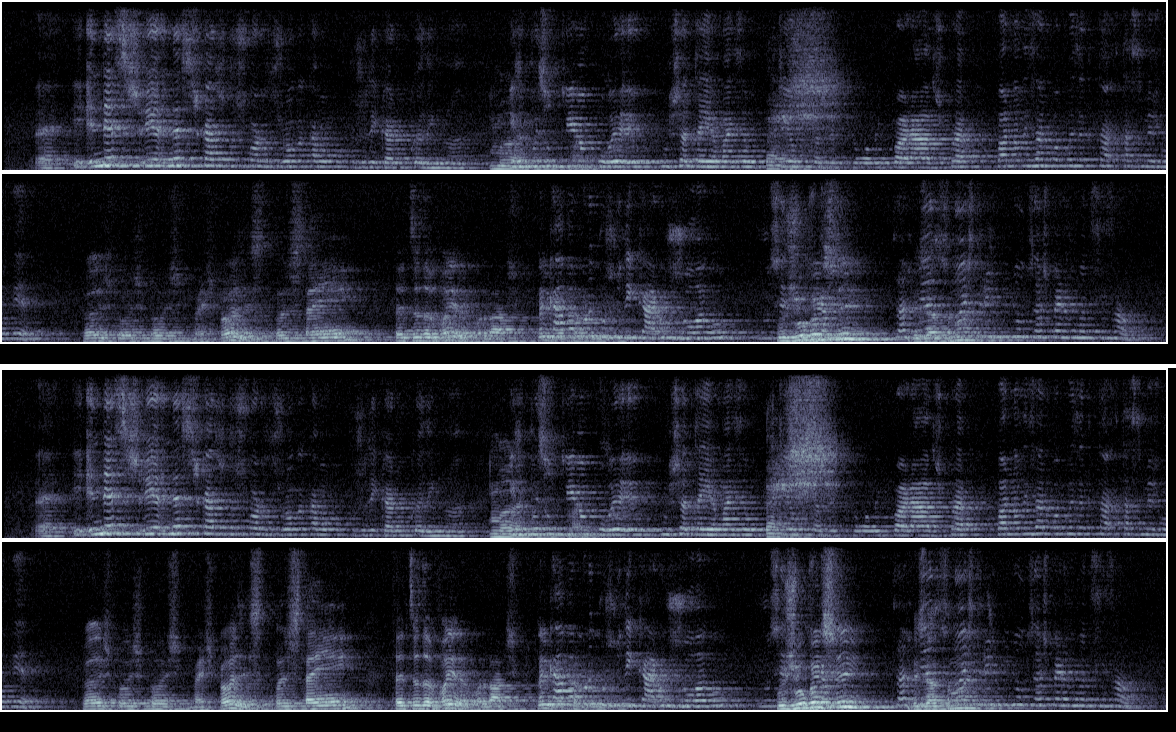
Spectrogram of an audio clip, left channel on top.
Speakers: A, in the centre; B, on the right.
A: É. E, e nesses, e nesses casos dos fora de jogo acaba por prejudicar um bocadinho, não é?
B: Mas,
A: E depois o tempo,
B: mas,
A: é- é- o que me chateia mais é o
B: eish,
A: tempo que às vezes estão ali parados para, para analisar uma coisa que está, está-se mesmo a ver.
B: pois, pois, pois, mas pois, isso depois tem, tem tudo a ver, a verdade esportiva,
A: Acaba
B: acredito.
A: por prejudicar o jogo, no sentido
B: O jogo
A: que ficamos
B: em si,
A: ali às
B: exatamente.
A: vezes dois, três minutos à espera de uma decisão.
